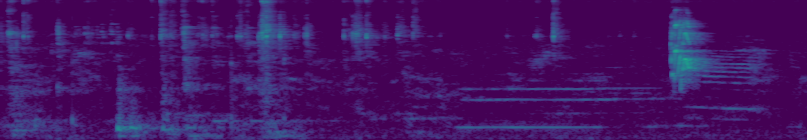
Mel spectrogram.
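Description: Budgerigars chattering softly, with scattered clicks and short chirps, then one loud chirp about five seconds in.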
